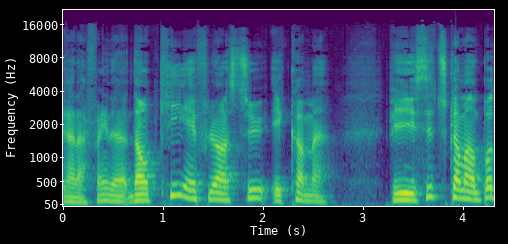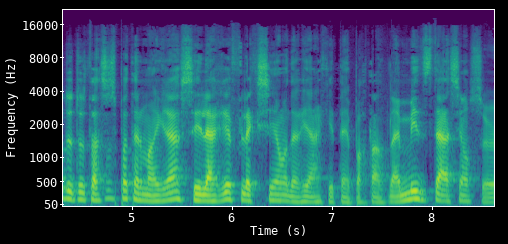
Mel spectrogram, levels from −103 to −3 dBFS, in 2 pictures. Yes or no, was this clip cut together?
no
